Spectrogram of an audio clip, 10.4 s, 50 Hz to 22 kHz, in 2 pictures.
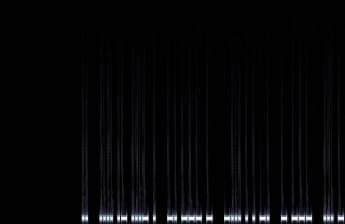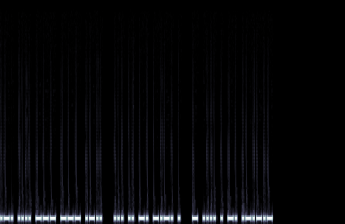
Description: Morse code, heard as a keyed tone, about 46 wpm, 700 Hz. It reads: I HAVE NOT BEEN TO SCHOOL SINCE THEN.
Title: Sentences from Top 1000 Words - Review Part 1 - 45wpm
